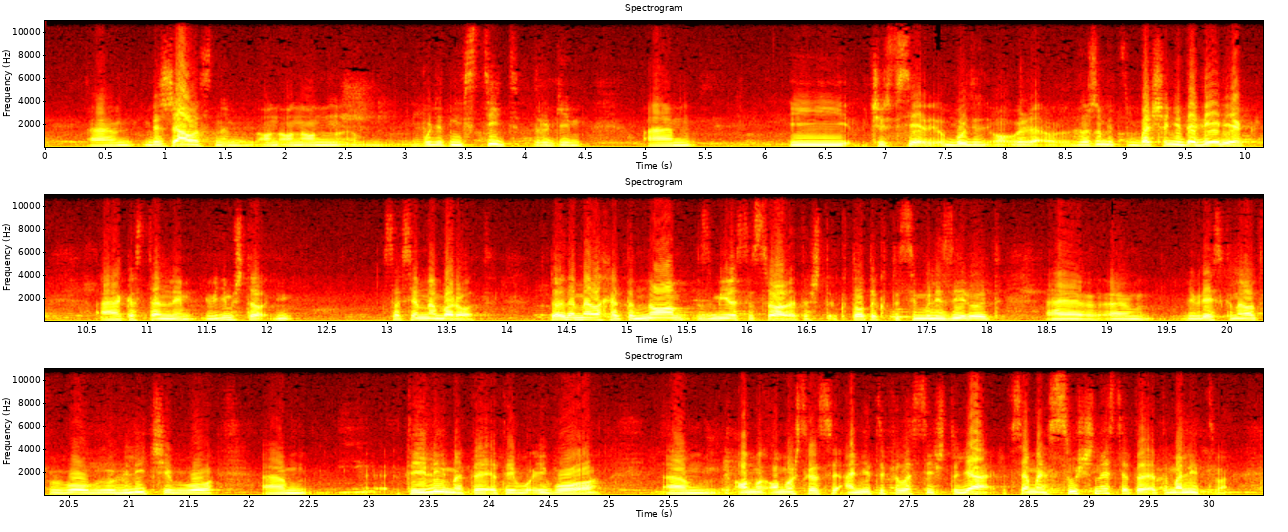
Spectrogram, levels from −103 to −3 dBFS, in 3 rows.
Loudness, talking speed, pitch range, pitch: -14 LUFS, 110 wpm, 115-140 Hz, 125 Hz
